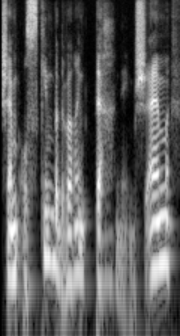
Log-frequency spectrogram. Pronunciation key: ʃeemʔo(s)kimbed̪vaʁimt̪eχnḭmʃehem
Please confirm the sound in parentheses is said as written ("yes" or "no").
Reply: yes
